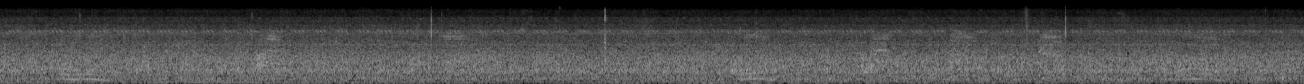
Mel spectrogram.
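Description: Steady night-time outdoor ambience: an even hiss with insects trilling. A few faint clicks and three short, low murmurs from a person eating rise briefly above it.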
